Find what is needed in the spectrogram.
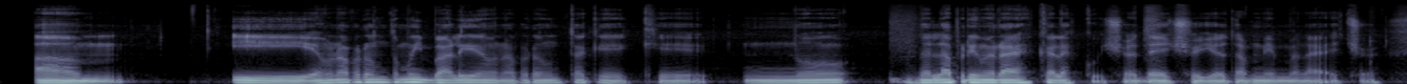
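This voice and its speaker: On a very clean recording with a silent background, a man with a very deep, low pitch and a dark, mellow tone speaks at a fairly quick pace with fairly even intonation. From Puerto Rico. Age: young. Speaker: podcast co-host. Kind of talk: casual religious discussion.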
